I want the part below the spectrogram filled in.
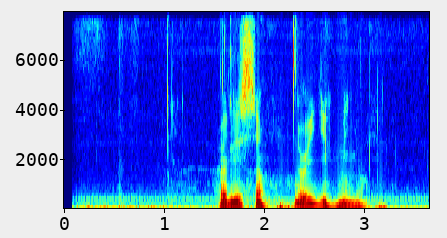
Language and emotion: Russian, neutral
